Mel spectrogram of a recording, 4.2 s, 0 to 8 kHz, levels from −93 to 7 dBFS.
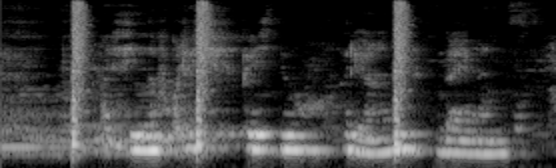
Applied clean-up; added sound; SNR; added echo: classical method WPE with log-MMSE.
